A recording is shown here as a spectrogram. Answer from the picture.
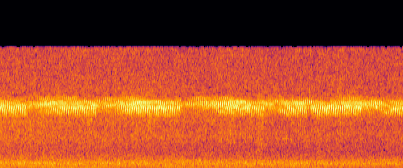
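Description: Crickets chirping in a high trill that breaks off and starts again every second or so, over a low held piano note dying away.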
